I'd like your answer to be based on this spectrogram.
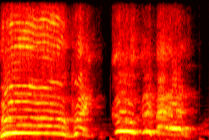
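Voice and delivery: very high, very loud, slow, startling, shrill exclamation. Retelling a film scene where a character hears noises: startling exclamation in character. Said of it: "You just scared the shit out of me".

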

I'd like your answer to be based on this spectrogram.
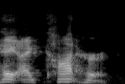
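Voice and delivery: ordinary talk

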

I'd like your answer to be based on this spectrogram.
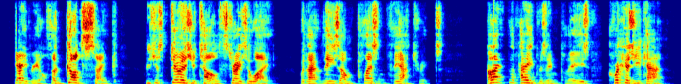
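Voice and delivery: very loud angry shout. Ed orders gabriel in front of the class, angry, impatient raised voice. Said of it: "He raised his voice, his anger and impatience finally breaking through".

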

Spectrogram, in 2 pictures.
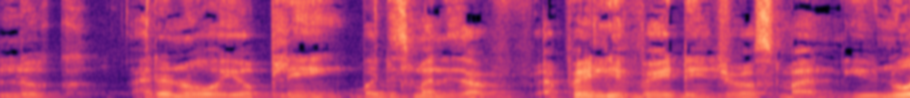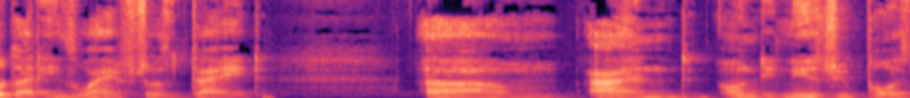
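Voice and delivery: ordinary delivery

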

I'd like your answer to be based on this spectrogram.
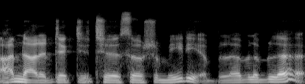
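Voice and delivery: put-on self-satisfied, superior, dismissive voice. Mocking the other speaker's words, in a put-on smug voice. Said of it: "He says smugly".

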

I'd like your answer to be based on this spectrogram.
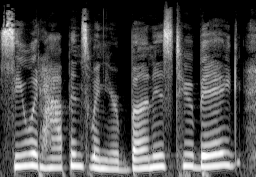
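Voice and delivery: loud shouting. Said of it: "So I yell to her".

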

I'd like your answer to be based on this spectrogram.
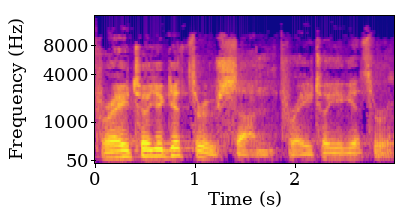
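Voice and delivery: deep, hushed, low bass voice. Retelling a voice heard while praying, in a deep bass voice. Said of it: "this deep bass voice said".

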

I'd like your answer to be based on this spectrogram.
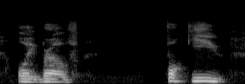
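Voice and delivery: smug, sneering, put-on British accent. Recalling how Kano talked in the movie: mock British accent. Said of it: "he's not from the UK".

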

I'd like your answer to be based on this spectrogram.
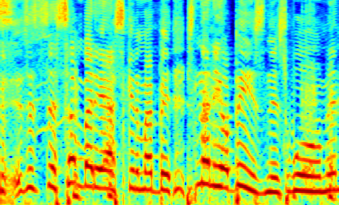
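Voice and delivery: very high, put-on Italian accent. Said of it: "Yeah, yeah".

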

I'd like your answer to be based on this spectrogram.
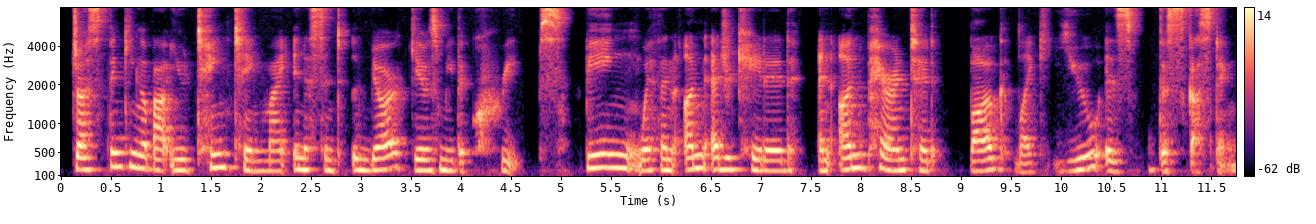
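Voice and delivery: normal talking voice

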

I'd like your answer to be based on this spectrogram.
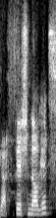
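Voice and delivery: usual speaking voice

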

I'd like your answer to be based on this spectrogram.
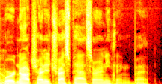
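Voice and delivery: plain

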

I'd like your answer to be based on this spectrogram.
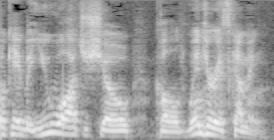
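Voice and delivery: ordinary talk, nothing marked

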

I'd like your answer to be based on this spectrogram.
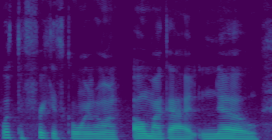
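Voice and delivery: ordinary delivery

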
